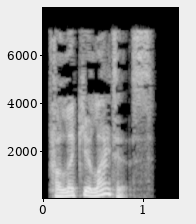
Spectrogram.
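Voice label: "folliculitis", British English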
